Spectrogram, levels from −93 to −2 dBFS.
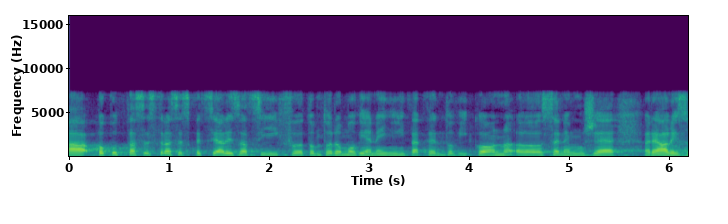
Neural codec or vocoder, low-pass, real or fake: codec, 16 kHz, 4 kbps, FunCodec, trained on LibriTTS, 50 frames a second; 7.2 kHz; fake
